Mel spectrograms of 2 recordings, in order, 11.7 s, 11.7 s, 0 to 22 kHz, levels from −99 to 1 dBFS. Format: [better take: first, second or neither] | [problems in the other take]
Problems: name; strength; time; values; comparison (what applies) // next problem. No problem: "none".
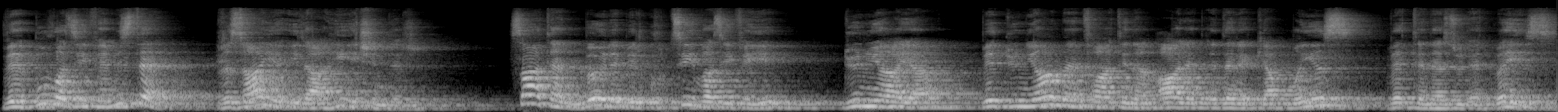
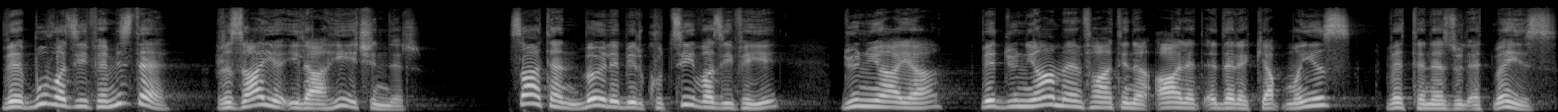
second | room echo; slight; dies away in 1.1 s // off-mic speech; somewhat distant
